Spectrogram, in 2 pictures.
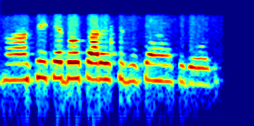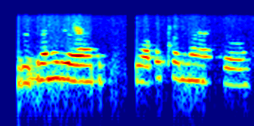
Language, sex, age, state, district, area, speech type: Hindi, female, 30-45, Uttar Pradesh, Azamgarh, rural, conversation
